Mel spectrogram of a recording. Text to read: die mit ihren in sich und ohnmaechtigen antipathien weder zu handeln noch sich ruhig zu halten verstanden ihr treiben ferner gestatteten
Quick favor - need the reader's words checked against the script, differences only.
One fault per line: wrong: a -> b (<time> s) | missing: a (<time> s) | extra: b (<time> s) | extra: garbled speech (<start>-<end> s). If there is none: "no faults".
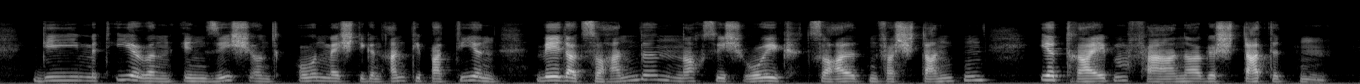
no faults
